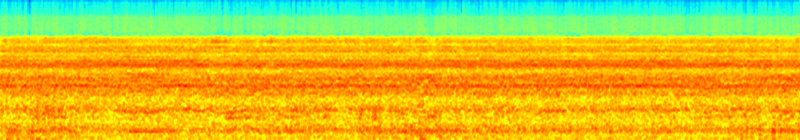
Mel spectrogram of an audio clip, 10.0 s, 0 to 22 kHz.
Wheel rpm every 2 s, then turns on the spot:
230, 230, 230, 230, 220.
none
